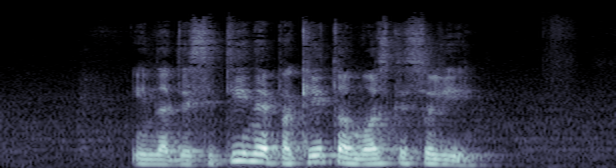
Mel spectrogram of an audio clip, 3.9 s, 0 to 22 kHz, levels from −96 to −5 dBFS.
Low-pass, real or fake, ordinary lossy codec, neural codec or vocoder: 19.8 kHz; real; MP3, 64 kbps; none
